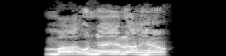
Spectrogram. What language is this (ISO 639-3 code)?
snd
